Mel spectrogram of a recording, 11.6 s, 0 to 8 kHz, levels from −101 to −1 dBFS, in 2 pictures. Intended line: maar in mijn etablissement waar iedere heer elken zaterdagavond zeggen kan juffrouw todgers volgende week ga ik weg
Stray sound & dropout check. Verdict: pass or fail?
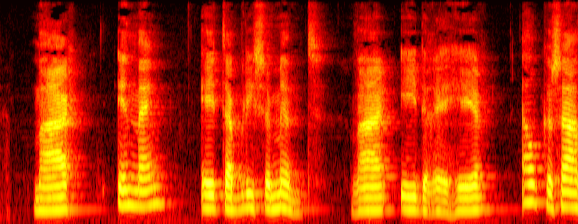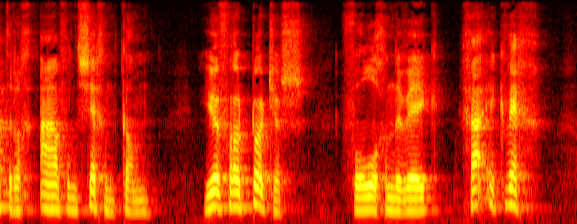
pass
